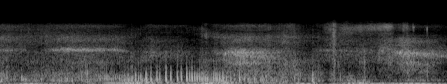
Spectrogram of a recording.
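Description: Snowboard sliding over tracked snow: a continuous hiss and scrape from the board, with a brief rapid chattering rattle about a second and a half in.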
